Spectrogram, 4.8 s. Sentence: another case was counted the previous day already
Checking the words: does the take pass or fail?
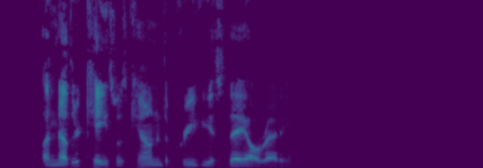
pass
